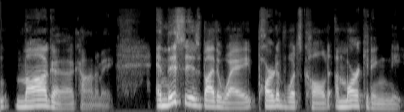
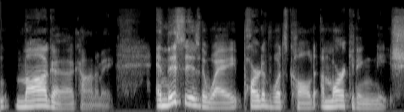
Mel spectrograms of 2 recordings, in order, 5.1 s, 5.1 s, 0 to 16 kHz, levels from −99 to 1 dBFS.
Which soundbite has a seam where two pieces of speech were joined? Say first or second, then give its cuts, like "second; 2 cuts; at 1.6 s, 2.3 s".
second; 1 cut; at 2.5 s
